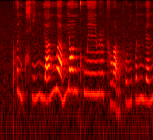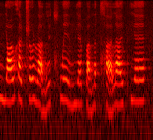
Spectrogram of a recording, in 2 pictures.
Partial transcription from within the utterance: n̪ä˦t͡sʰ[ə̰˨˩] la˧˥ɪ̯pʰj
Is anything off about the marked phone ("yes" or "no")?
yes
